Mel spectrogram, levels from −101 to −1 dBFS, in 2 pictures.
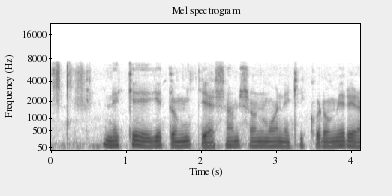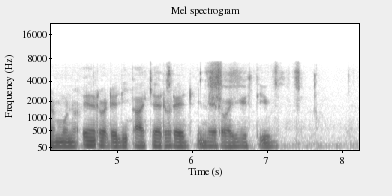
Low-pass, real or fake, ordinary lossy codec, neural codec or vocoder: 7.2 kHz; fake; none; codec, 16 kHz, 8 kbps, FunCodec, trained on Chinese and English, 25 frames a second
